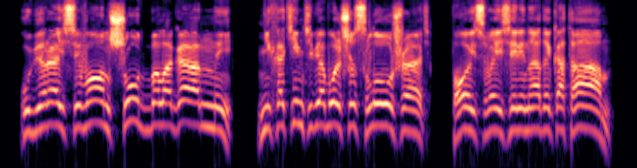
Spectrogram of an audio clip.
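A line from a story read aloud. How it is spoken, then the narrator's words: Crowd yelling loudly. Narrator (Russian): Зрители орали во все горло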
